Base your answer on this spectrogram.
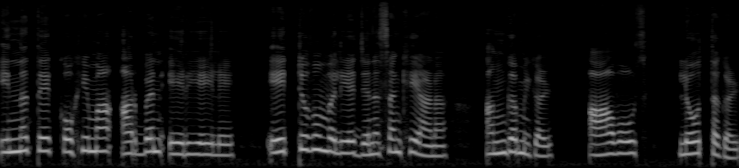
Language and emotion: Malayalam, neutral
